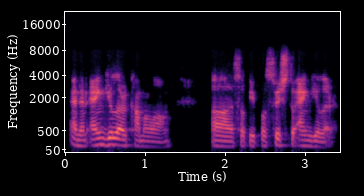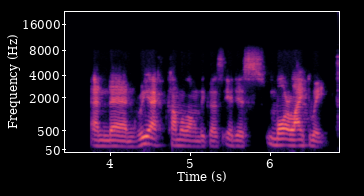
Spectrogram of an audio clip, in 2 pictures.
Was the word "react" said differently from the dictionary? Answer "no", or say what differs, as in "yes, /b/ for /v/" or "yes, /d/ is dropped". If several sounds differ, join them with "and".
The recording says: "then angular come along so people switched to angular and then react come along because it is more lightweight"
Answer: no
